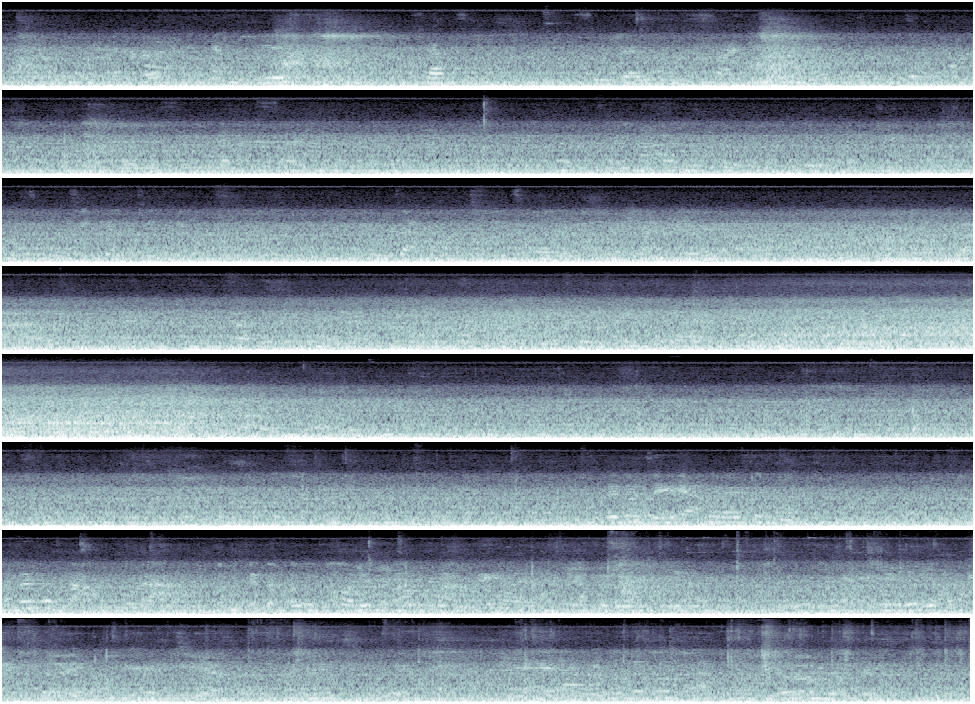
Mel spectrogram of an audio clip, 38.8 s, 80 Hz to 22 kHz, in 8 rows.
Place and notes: Night park, Dogs barking, Women chatting voices, Traffic Sound
Please turn up the volume a little. Binaural recordings, Sony PCM D100+ Soundman OKM II
15 April 2014, 21:38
